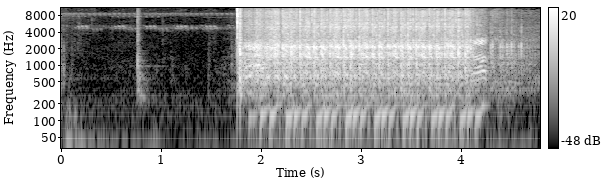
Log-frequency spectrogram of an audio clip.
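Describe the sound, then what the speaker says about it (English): An MG engine seized for 42 years cranks over on its starter without firing, a steady rapid chugging rhythm lasting about two and a half seconds before stopping, loud and close, with a brief click and faint hum before it. "Mook, may I have you crank the motor, please?"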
